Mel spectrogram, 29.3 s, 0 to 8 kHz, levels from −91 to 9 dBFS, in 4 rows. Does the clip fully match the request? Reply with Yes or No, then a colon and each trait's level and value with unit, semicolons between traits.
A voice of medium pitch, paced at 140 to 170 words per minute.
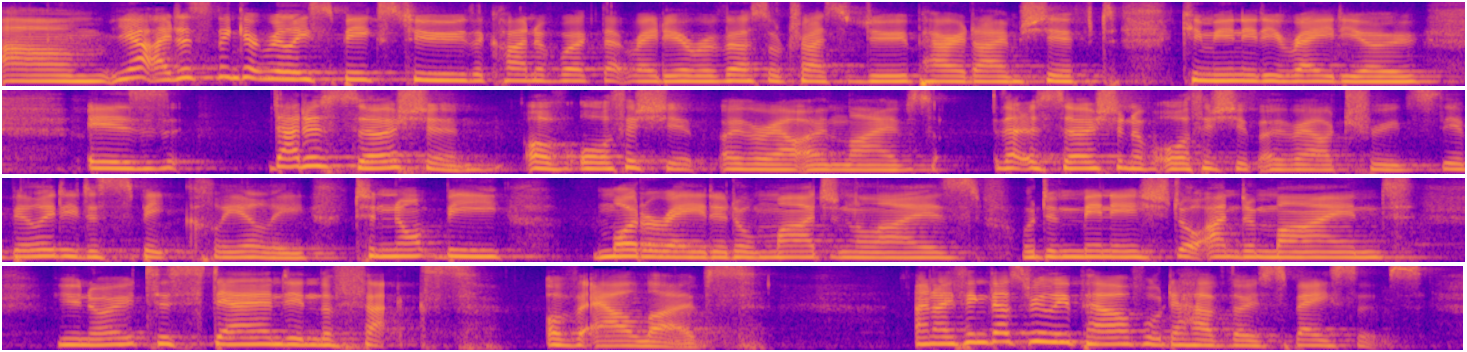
No: high, 200 Hz; average, 150 wpm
